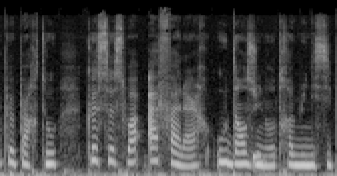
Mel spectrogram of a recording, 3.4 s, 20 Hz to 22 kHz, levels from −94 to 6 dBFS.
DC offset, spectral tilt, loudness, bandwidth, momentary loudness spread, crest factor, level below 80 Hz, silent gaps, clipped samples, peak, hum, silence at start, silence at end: under 0.1%; -5 dB/octave; -24 LUFS; 18.5 kHz; 6 LU; 20 dB; -38 dBFS; none; under 0.1%; -4 dBFS; none; 0 s; 0 s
